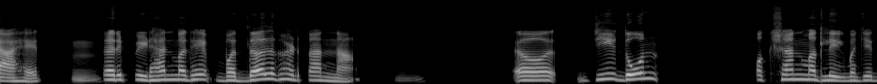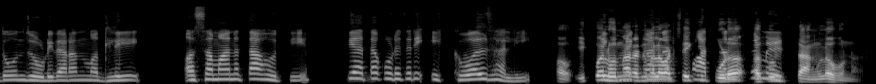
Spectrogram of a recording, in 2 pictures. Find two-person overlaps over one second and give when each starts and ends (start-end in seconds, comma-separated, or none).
14.8-16.6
